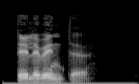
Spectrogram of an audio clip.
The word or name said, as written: televenta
